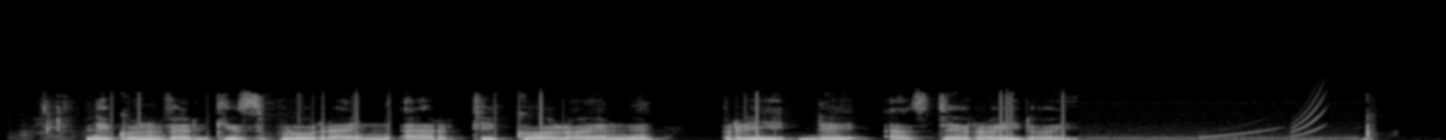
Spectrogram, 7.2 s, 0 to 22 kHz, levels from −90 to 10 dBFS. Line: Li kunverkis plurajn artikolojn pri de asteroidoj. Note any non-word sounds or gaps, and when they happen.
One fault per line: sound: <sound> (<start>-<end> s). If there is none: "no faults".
sound: chirp (6.0-6.6 s)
